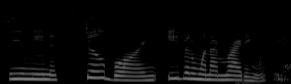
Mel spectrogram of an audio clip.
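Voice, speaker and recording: Here a woman puts on a character voice at a fairly high pitch. She moves at a fairly quick pace. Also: big swings in loudness. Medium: video game. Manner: terse.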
